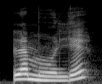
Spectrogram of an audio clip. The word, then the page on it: moglie: [la ˈmɔ.ʎe]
